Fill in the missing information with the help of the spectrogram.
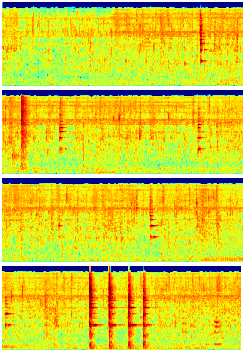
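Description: A metal spoon clinking against an aluminium pot while chicken karahi gravy is stirred, a sharp ringing clink every second or two, with a quick run of four or five clinks near the end. Under it runs a steady hiss from the pot on the gas stove.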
